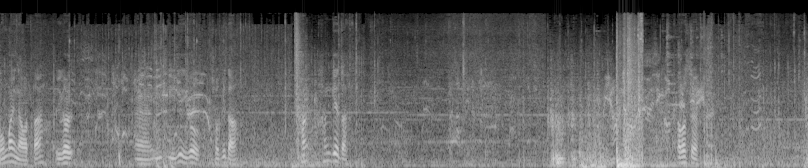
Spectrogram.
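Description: Heavy gunshots and explosions boom nearby.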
